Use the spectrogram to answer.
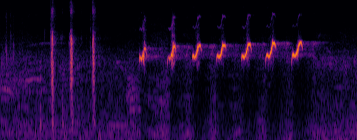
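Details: Long-tailed shrike imitating other birds: three dry clicks, then seven crisp, upturned whistled chips repeated evenly, roughly four per second.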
